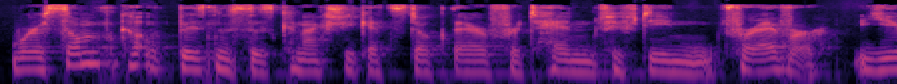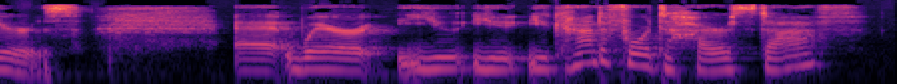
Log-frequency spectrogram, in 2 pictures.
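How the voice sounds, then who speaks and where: A woman's voice: low-pitched, unhurried, fairly bright tone, dull audio. An Irish woman in her thirties, a company founder, talking as a guest in a chatty interview and often restarting her sentences. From Ireland. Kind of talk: podcast interview.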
